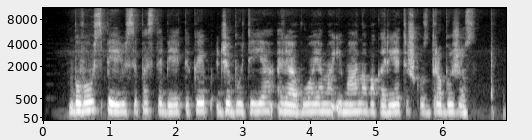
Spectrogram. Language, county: Lithuanian, Klaipėda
